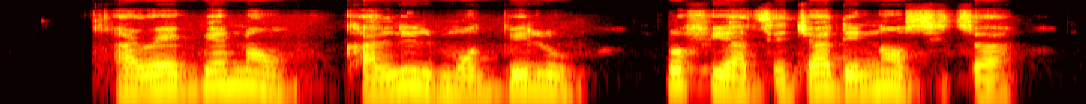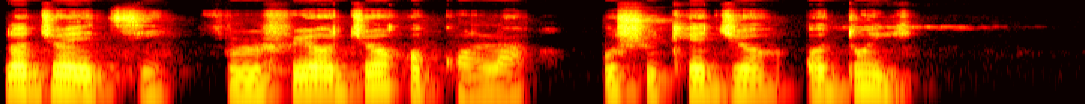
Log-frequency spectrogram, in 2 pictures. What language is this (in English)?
Yoruba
